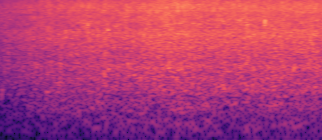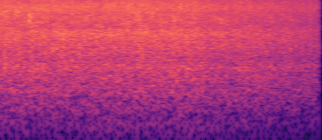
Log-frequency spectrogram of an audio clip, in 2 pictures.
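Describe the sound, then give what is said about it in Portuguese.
A steady, continuous rush of flowing spring water, fairly loud, with no voices, holding an even, unbroken texture from start to finish. “Porque a nascente d'água é a coisa mais importante que nós temos no planeta Terra.”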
